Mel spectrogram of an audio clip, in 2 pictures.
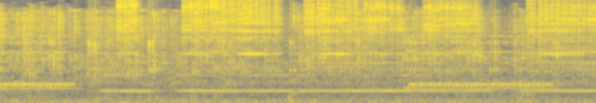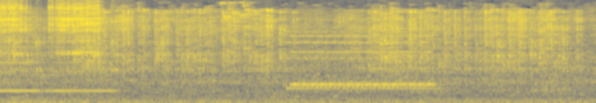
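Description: Electronic telephone ringing, a warbling trill in bursts of about two seconds that sounds three times, about six seconds apart, with a steady phone-line tone, briefly broken, running through the first nine seconds, all over a loud, even hiss.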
